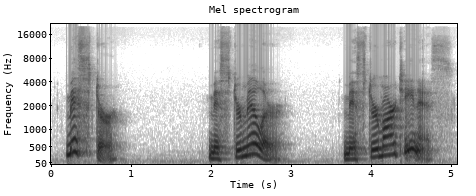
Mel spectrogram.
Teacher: most Americans will pronounce our ers completely.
